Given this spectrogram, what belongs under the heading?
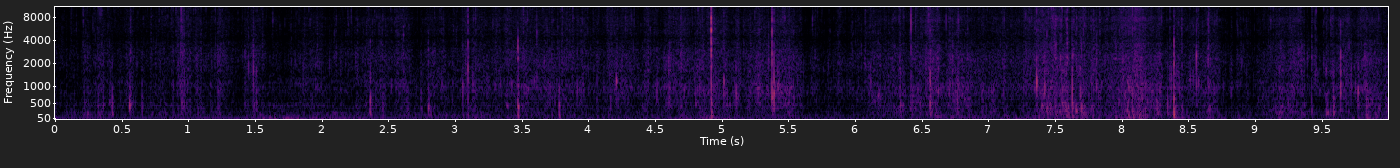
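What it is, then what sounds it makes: Plastic bag of dried herbs. A medium clear plastic bag filled with small dried granular buds, possibly lavender or herbs, is held close to the mic and squeezed and crinkled with the fingertips. Soft, bright crinkling and crackling runs throughout, dotted with short sharp snaps and a few louder rustling swells toward the end.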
